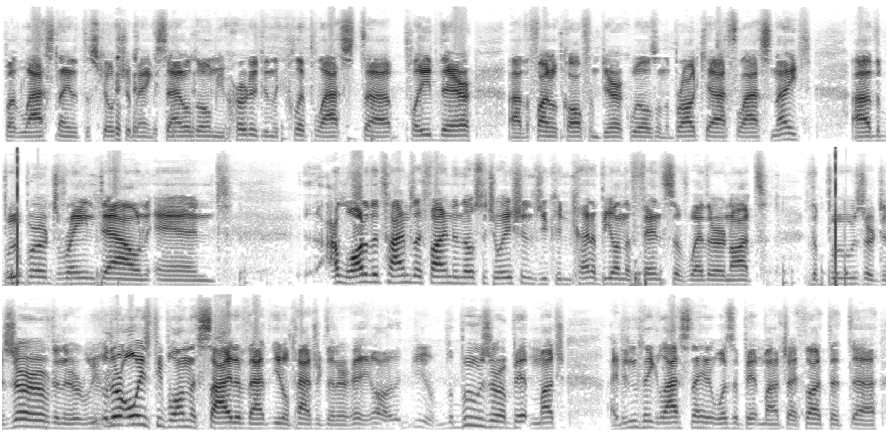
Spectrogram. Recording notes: live for the grand opening of the Score Hockey Range in Calgary!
